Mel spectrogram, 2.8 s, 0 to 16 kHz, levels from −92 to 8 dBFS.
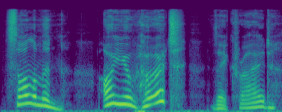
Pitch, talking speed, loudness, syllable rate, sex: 190 Hz, 125 wpm, -15 LUFS, 4.2 syllables/s, male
